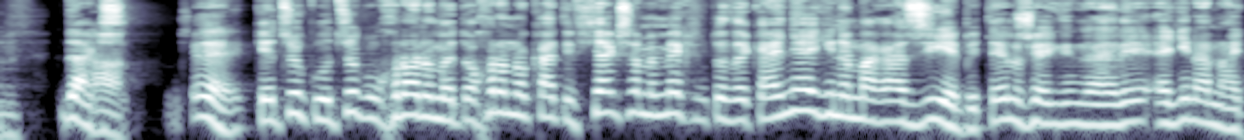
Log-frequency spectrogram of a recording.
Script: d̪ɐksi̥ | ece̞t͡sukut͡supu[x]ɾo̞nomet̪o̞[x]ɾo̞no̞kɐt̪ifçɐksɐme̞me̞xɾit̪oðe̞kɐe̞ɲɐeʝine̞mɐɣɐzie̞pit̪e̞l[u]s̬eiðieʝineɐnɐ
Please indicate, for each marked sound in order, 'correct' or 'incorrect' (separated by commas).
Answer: correct, correct, correct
